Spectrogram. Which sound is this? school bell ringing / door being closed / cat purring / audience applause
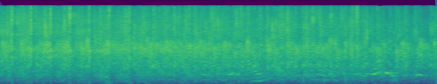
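audience applause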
